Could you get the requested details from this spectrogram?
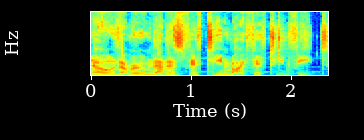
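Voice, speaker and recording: A man's raspy, put-on character voice at a fairly high pitch and a fairly slow pace, with faint music in the background. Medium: actual play. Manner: dry, aloof, condescending.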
